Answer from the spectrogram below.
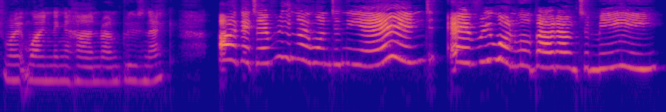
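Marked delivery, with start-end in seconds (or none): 2.2-6.6 high, loud villain's cry; screeching Ice Queen. A narrator's reading. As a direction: screech it triumphantly, far above your own voice. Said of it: "the Ice Queen screeched".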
